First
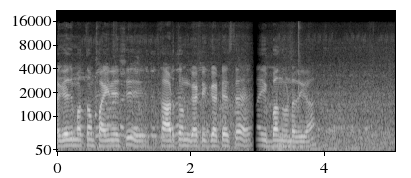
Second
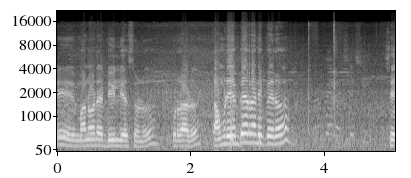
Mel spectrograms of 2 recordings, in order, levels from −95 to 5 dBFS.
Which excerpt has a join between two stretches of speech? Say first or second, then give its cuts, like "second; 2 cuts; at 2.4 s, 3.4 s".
first; 1 cut; at 3.0 s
